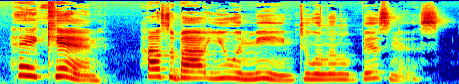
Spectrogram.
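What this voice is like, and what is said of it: Brooklyn accent. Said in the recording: “A Brooklyn accent called out”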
